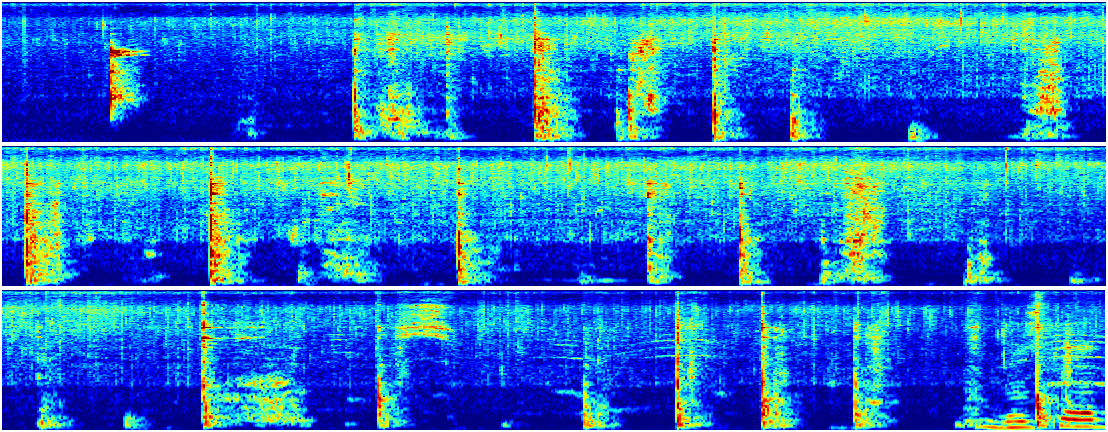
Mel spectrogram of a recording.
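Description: Yogurt being stirred into a sizzling tomato and onion gravy for mutton kofta curry, a steady frying hiss under repeated scraping spoon strokes against the pan, close and fairly loud, with no talk.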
